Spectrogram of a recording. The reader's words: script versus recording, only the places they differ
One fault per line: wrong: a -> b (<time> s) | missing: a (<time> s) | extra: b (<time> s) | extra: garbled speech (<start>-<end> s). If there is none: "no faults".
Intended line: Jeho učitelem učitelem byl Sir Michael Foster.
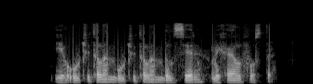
no faults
